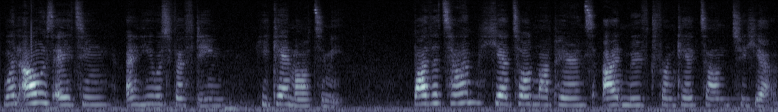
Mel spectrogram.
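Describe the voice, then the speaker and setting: A woman's voice: on the high side, fairly even intonation, moderate pace, natural voice. A young South African woman playing an earnest, emotionally invested police detective in a radio drama. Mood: troubled, confiding. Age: young adult. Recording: distant mic, noisy room ambience.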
